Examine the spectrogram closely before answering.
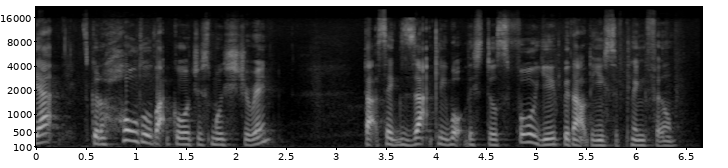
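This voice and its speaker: A woman with a northern English accent speaks at a moderate pace, her fairly low voice dark and mellow in tone. Her intonation is lively, and her loudness swings widely. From northern England. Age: 50s. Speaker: brand representative. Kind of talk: sales pitch.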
